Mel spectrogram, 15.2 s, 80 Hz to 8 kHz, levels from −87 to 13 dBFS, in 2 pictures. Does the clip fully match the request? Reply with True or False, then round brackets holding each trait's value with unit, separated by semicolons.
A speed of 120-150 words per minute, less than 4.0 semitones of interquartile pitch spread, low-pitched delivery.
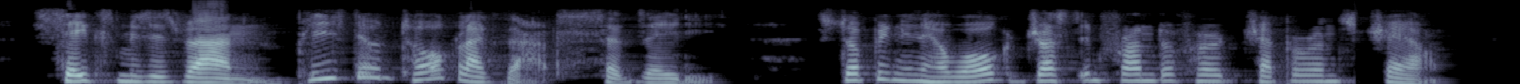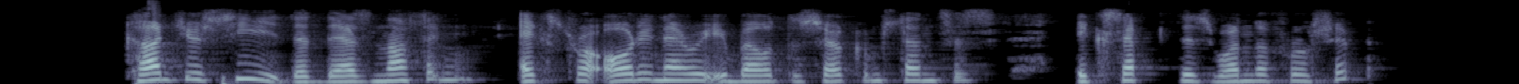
False (140 wpm; 2.7 semitones; 210 Hz)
